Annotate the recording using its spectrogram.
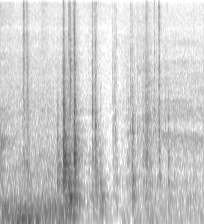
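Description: Faint handling noise: a few light clicks and rubs in the first second as a screwdriver is set against a screw in a plastic housing, then near quiet.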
